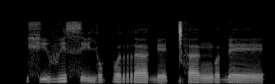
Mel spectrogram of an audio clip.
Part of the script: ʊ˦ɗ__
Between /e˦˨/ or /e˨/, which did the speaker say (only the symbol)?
e˦˨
